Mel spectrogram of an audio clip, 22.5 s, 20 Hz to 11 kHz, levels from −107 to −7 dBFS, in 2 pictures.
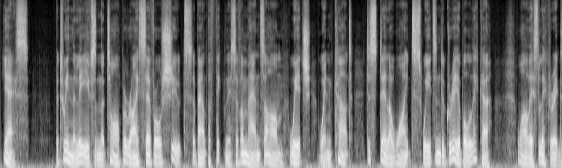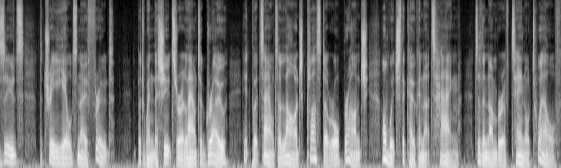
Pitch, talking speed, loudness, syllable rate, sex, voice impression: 90 Hz, 175 wpm, -20 LUFS, 4.7 syllables/s, male, masculine, adult-like, thick, slightly powerful, muffled, slightly intellectual, sincere, calm, mature, slightly friendly, unique, wild, lively, slightly sharp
